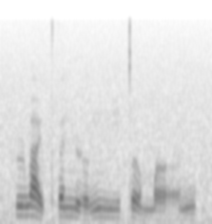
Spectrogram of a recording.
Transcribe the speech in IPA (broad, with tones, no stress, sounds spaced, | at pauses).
ɻ w a˥˩ ɪ̯ pʰ ə˥ n ɻ ɤ˧˥ ŋ m i˥ t̪ ɤ˥˩ m ɑ̰˨˩˦ ŋ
